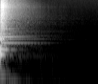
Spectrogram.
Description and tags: Ludwig Snare Drum Rim Shot
Snare, Ludwig, Drum, Shot, Rim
